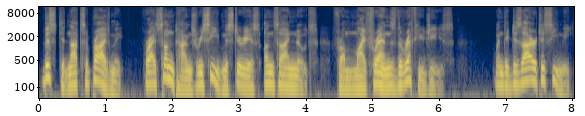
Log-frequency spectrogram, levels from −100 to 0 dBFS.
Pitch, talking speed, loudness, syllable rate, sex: 110 Hz, 170 wpm, -20 LUFS, 5.8 syllables/s, male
